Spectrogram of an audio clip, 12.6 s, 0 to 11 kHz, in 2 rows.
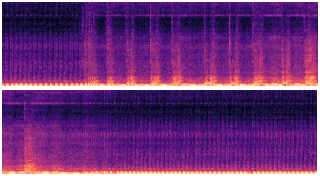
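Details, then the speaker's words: Suzuki Satria FU with PE 28 carburetor, before head nozzle change: single-cylinder idles very stably, then a slight stumble ("ngok") as revs climb from low to mid range; carburetor mixture, nozzle to be replaced. "guys nah ID bisa Bagus banget kayak gini tapi barusan Kalian Dengar dari airp bawah menuju tengahnya jadi ada sedikit ngok sedikit aja ya"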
